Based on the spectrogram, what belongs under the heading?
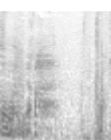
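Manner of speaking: unvoiced disgusted mutter; muttered under breath. Real, not acted. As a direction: whisper it in disbelief. Sibling has jawbreaker in mouth.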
